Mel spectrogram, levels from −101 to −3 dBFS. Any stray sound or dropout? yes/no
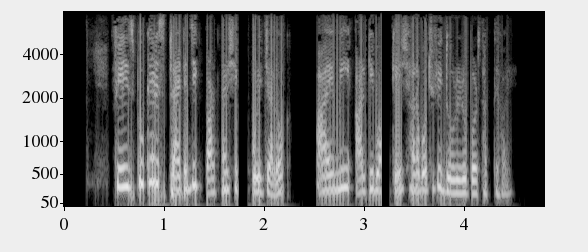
yes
